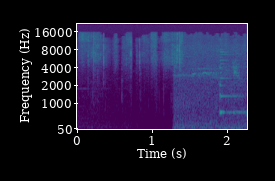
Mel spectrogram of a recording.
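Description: Near silence as the soft background music dies away. A faint low background hum comes in a little past halfway, with the first note of new music right at the end.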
